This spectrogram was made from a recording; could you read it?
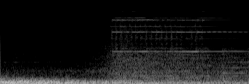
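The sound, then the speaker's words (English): A telephone bell rings once in a single bright, buzzing burst lasting about a second, heard over a low, steady room rumble with no voices. “Mary, are you upstairs? Can you get the phone?”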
